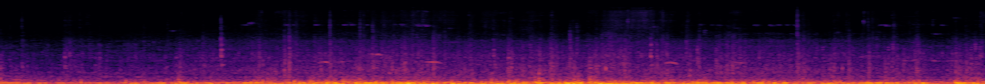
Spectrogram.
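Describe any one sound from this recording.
Tyres crunch and rattle over a rough dirt road.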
